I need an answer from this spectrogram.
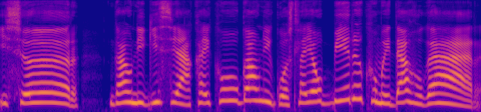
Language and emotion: Bodo, disgusted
